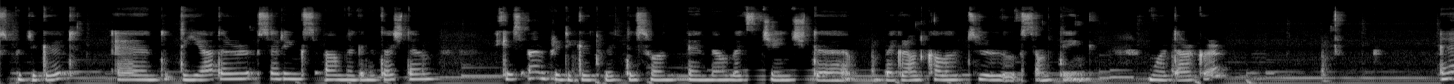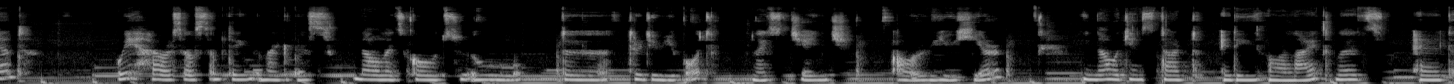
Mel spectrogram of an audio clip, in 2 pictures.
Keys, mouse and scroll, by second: 4.1-4.9 scroll down 4, 4.9 shift+middle click, 5.4-5.8 shift+middle drag, 5.8-6.6 scroll up 2, 6.6-7.0 drag, 6.6-7.0 scroll up 1, 15.1 click, 15.5-16.6 scroll down 2, 16.6-18.2 scroll up 2, 19.0-20.9 drag, 23.8 click, 24.3-24.7 scroll down 1, 24.7-25.6 middle drag, 25.2 click, 25.2 scroll down 2, 26.0-26.5 middle drag, 27.7 middle click.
